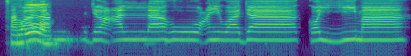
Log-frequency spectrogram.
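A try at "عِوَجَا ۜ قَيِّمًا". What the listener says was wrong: Jimnya sudah betul tadi pengucapannya qalqalahnya. Tapi ibu kurang lama berhentinya.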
